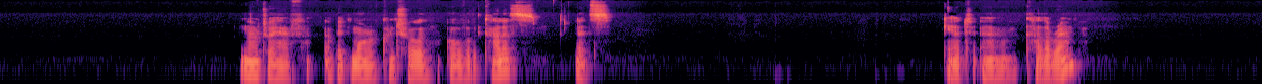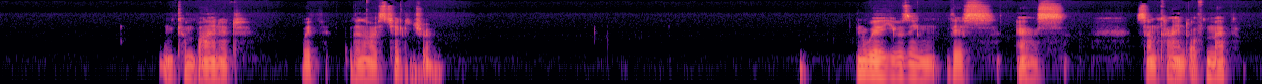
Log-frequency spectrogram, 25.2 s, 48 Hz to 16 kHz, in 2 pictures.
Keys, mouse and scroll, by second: 6.4 click, 7.0 ctrl+shift+click, 16.5 drag.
